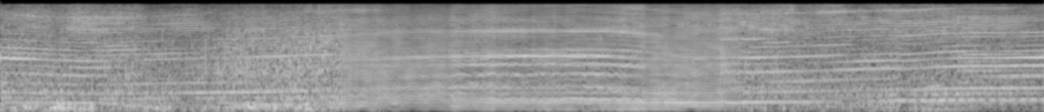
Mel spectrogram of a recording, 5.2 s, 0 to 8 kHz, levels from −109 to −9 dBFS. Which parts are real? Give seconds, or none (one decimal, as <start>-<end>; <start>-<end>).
0.0-1.7; 3.7-5.2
